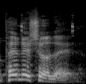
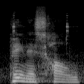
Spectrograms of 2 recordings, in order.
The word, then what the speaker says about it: Penicholi: is your name Penicholi? Well, it's pronounced penis hole, but yes.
